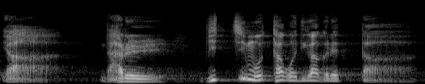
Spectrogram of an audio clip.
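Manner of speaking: soft, slow reproach; God's quiet rebuke. Acted. Preacher voicing God rebuking Moses for unbelief, quiet reproach. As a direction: let the disappointment come out slowly and softly. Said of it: "화가 나서 한 거지만".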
